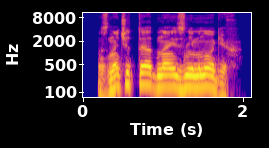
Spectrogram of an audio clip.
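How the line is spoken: Wry snort. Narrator (Russian): хмыкнул Том

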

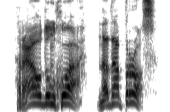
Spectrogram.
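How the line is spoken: Guard barking. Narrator (Russian): рявкнул один охранник

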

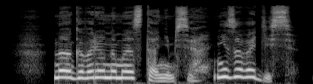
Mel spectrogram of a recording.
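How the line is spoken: Sighing. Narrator (Russian): вздохнула я

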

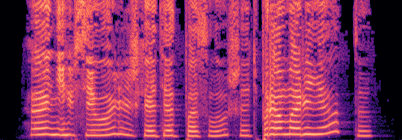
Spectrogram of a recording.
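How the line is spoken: Laughing explanation. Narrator (Russian): смеясь, пояснила Нуоритар

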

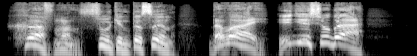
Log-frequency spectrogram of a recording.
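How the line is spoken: Yelling. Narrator (Russian): Орал я

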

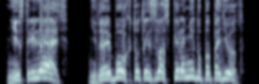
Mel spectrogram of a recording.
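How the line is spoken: Soldier shouting. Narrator (Russian): заорал один из военных

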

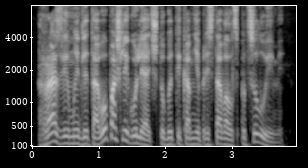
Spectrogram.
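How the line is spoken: Sharp question. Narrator (Russian): резко спросила она

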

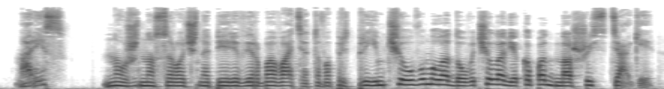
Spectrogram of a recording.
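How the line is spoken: Loud whisper. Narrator (Russian): громким шепотом сообщил Эдиар VI

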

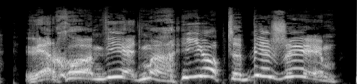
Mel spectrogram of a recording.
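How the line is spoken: Brash shout. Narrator (Russian): самый наглый из них крикнул

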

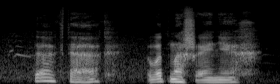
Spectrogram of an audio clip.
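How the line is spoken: Absent-minded mumble. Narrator (Russian): рассеянно пробормотал собеседник

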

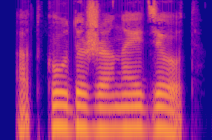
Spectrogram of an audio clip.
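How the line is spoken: Muttering. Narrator (Russian): бормотал Бирн

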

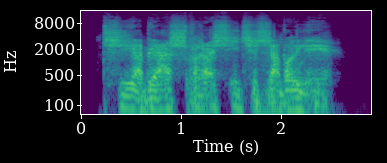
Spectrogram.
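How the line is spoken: Hissed. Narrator (Russian): прошипел главарь

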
